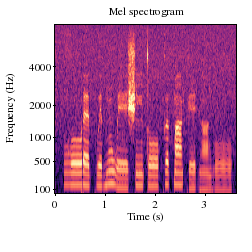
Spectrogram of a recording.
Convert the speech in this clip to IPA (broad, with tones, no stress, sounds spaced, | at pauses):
ɣ oː˦ ɾ ɛ˧ kʷ e˧ b ũ˦ w eː˨ ʃ ĩ˧ t oː˧ k ə˦ k͡p ã˦ k e˨˦ ɡ ã˨ ɡ oː˨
